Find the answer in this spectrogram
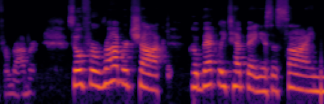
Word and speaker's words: Schoch: As far as Robert Schoch is how you say that.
